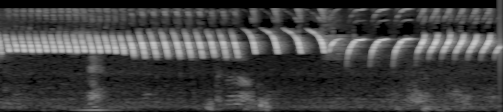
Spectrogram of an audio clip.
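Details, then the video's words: Lure song of a canary in 'nembak' style, played to make silent canaries respond: a long, rapid, high pulsing trill breaks into looping downslurred whistled notes, with faint low background noises. "Kenari Susah Bunyi! Bakal Langsung Respon Dengan Pancingan Kenari Nembak Ini"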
